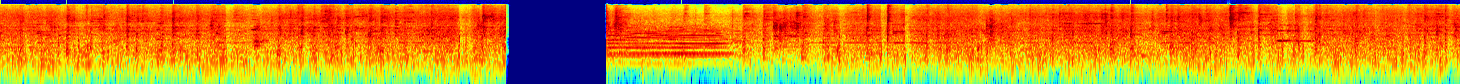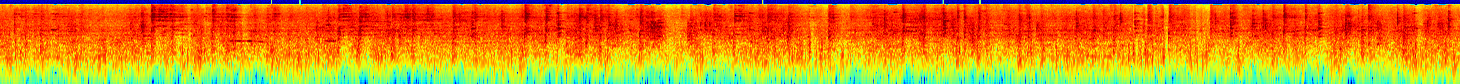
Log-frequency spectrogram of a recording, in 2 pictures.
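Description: Chepe passenger train running, heard through the open window of the vestibule between cars: a steady rush of wheels on rail and wind. The sound cuts out for about a second some five seconds in, and just after it the locomotive horn sounds briefly, for about a second and a half.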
